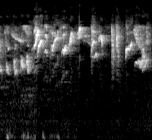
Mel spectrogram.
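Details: Pleci daput white-eye in vigorous nonstop singing, used as a lure to coax silent white-eyes into answering: quick high warbled twitters and thin buzzy chirps, with a few soft low thumps early on.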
